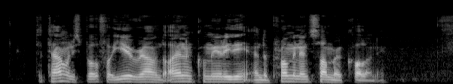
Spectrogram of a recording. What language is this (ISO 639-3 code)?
eng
